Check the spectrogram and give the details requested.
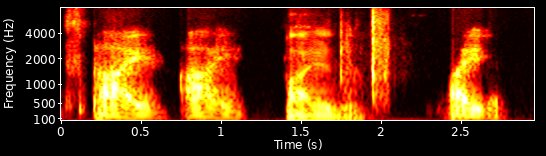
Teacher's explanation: Donc, je sais pas si tu as révisé du coup les diphtongues et tout ça, mais donc le AI, ouais, c'est ça. Donc le AI, Ouais. c'est une diphtongue, hein. C'est-à-dire que tu as deux voyelles qui forment un seul son.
